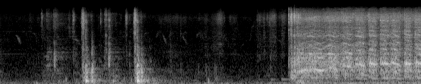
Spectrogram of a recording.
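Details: 1976 Dodge Power Wagon W100 parked 16 years, fuel poured in: a few cranking thumps then catches, runs rough and loud about a second; carburetor suspected to need rebuild.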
